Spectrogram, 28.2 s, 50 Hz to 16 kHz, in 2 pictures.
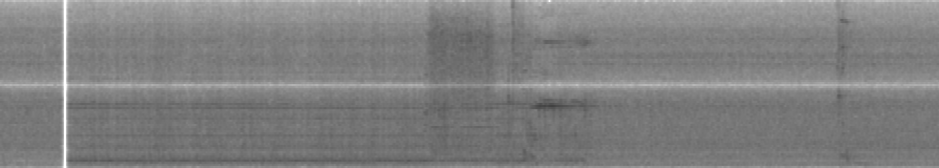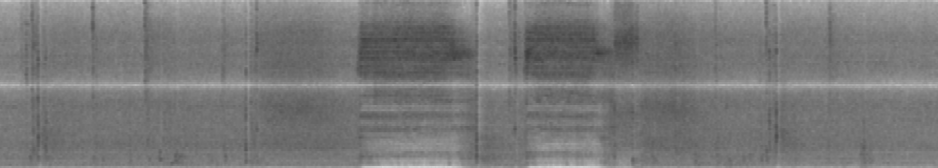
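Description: Shizuoka B-15V CNC vertical machining center running under power, a steady whir and hiss with a steady whine in it from the spindle drive. Near two-thirds of the way through, the lower whir drops out twice for about a second each while the hiss carries on.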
